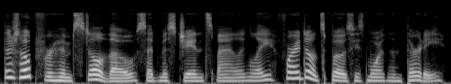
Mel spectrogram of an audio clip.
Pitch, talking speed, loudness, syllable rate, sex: 185 Hz, 240 wpm, -20 LUFS, 5.3 syllables/s, female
